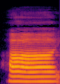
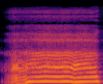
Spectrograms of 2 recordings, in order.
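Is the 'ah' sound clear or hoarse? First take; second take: clear; hoarse. First: The vowel sounds clean and clear. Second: The vowel sounds rough and unclear. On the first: The voice has recovered enough to sing. "vous arrivez à parler clairement, c'est-à-dire le son, il est ah" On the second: The voice is still affected by illness. "il est pas ah comme ça"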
